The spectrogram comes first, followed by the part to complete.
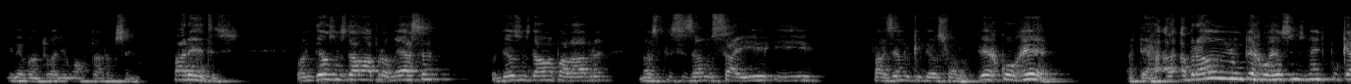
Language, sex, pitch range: Portuguese, male, 165-255 Hz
